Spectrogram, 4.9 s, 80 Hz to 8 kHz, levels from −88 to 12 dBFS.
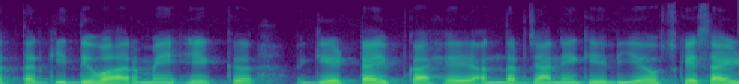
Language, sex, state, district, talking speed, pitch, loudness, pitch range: Hindi, male, Bihar, Jahanabad, 195 wpm, 145 Hz, -19 LUFS, 145-150 Hz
